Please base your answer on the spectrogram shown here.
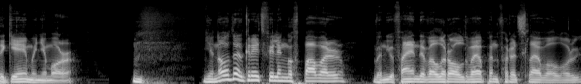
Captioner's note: sigh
